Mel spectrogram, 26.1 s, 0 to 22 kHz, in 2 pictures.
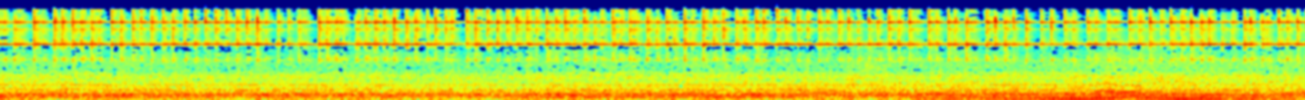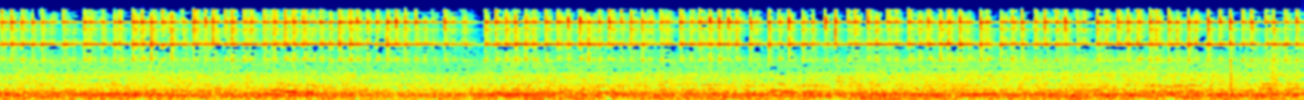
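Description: Puja hand bell rung continuously with rapid clapper strikes during worship, a steady high ringing with a brief break about 18 seconds in.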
